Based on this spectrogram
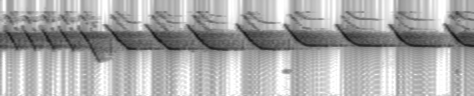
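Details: Canary repeating a bright downward-slurred whistle, rapid at first and then steadier at roughly three notes per second.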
